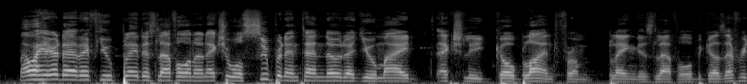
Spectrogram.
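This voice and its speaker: A man with a non-native accent and lively intonation. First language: not English. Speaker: video game let's player. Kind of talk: gameplay commentary. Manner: casual, animated.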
